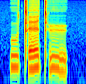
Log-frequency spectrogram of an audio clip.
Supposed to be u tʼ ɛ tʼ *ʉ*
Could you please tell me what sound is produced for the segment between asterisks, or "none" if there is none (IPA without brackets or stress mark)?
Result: ʉ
